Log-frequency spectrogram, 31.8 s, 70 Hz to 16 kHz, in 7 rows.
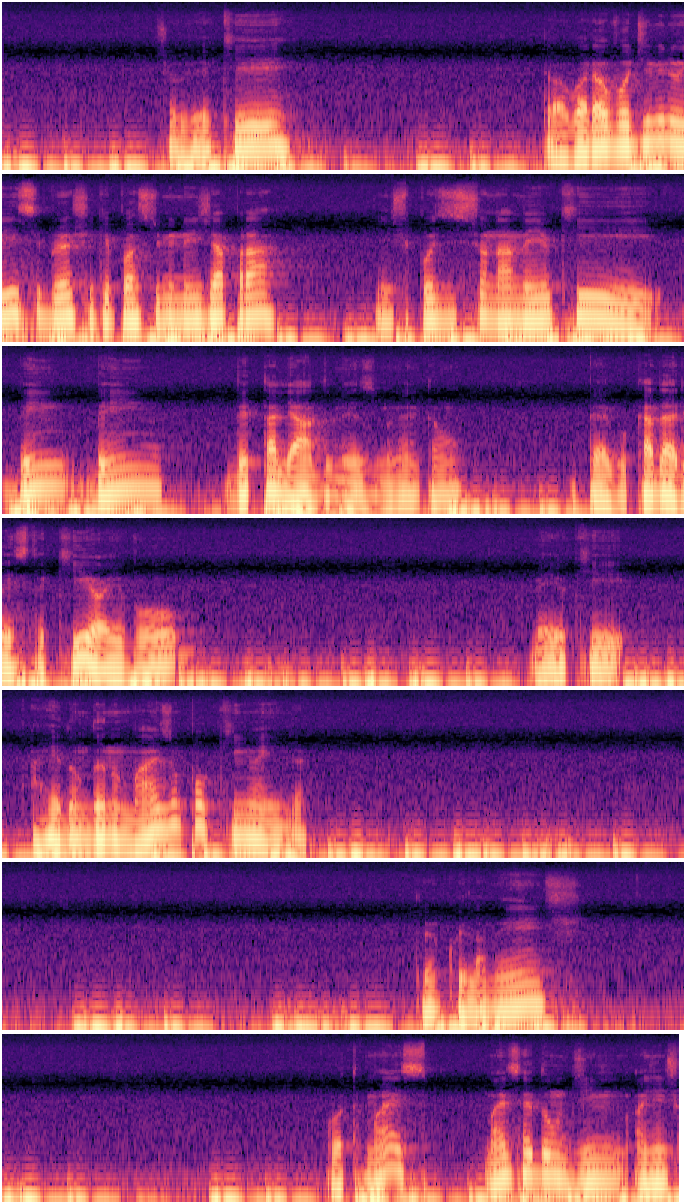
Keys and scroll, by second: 11.1 s.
